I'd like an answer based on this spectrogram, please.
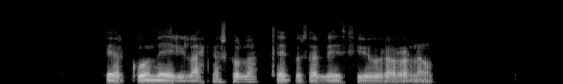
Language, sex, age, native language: Icelandic, male, 40-49, Icelandic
